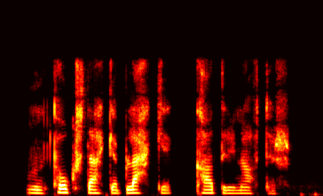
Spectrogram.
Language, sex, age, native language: Icelandic, female, 11, Icelandic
